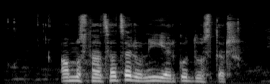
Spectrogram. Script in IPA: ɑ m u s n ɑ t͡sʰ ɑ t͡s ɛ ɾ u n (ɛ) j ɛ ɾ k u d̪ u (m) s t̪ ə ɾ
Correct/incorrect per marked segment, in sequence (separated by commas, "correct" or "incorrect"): incorrect, incorrect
